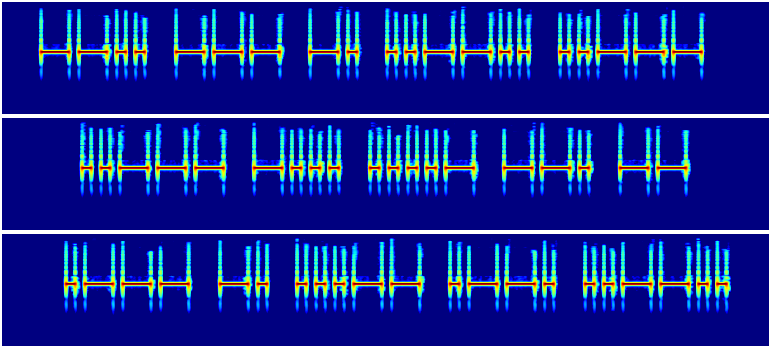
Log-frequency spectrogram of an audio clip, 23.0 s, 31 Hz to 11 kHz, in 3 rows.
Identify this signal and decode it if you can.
Morse code, heard as a keyed tone, about 13 wpm, 800 Hz. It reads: ZON?2 2B4GM JN3P?
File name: LEZIONI / 10 SIGNS / 10B INT 12wpm 2414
